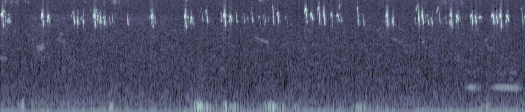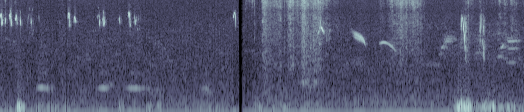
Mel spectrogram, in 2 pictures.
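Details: Pipit, apparently a parent working hard to feed its young, gives thin, very high chirps repeated rapidly for about seven seconds with a few soft lower notes between, then a burst of rustling or fluttering.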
